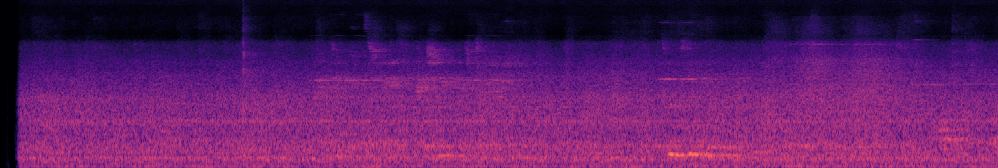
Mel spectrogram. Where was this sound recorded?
in a subway station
